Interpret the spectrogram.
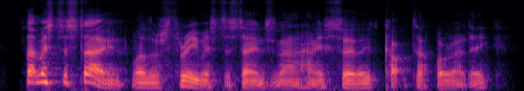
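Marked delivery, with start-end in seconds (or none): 0.2-1.0 cold-caller voice, pitched very high. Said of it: "they'd be like".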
